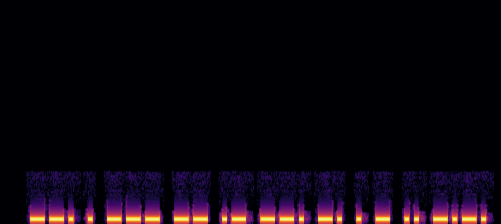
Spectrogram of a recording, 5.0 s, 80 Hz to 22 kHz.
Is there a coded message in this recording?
Yes: Morse code from 0.3 to 4.9 s, heard as a keyed tone, about 25 wpm, 600 Hz. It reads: GEOMAGNETIC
